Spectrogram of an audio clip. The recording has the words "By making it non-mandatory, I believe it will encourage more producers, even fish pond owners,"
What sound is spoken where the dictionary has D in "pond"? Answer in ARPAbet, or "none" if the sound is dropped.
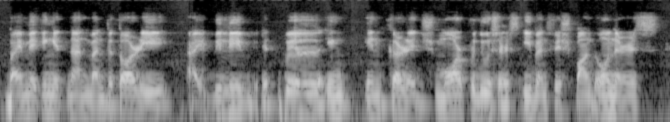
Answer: D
